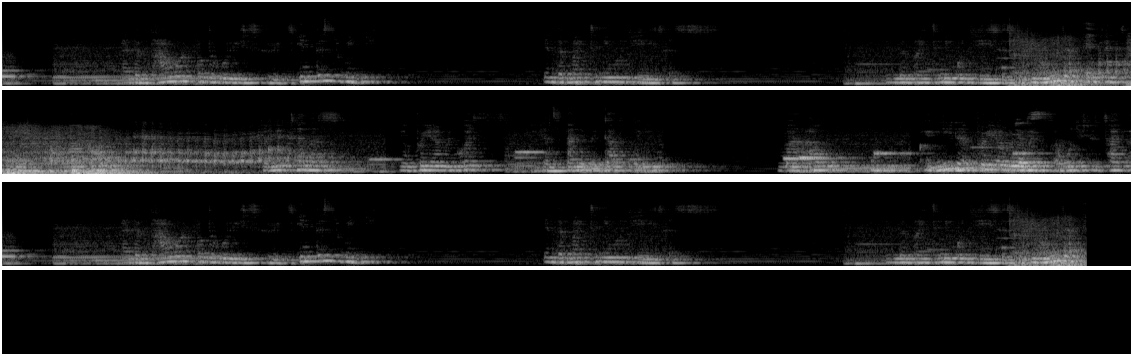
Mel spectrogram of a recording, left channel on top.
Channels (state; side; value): drops out; right; at 10.9 s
